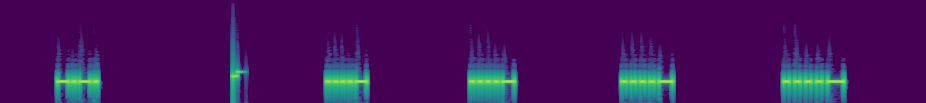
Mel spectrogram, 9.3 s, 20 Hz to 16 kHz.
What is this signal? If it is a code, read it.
Morse code, heard as a keyed tone, about 31 wpm, spaced as for 7 wpm, 700 Hz. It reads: C 4444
